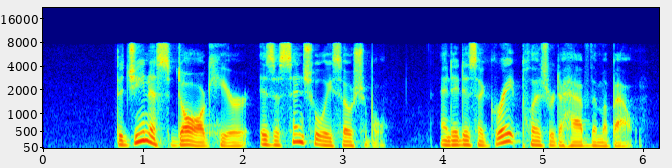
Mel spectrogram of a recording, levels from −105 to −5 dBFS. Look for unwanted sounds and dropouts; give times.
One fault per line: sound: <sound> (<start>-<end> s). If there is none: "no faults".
no faults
